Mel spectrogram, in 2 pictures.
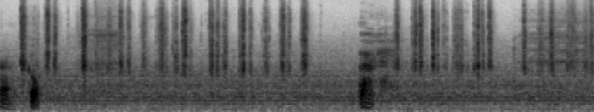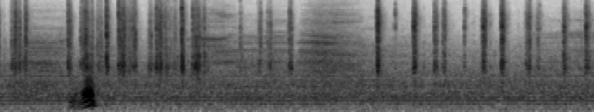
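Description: Plastic puzzle cube pieces click and clack rapidly as they are turned.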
